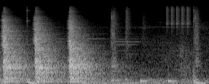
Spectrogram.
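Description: Hammer blows at a steady pace of nearly three a second, stopping a little under a second in.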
